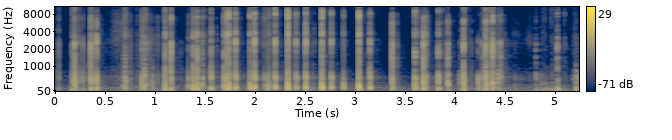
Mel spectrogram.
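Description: A textured cosmetic bag is tapped with about 28 quick, uneven taps in a fast-and-slow rhythm. Each tap is a short, dry, crinkly click with a soft low thud underneath and no ring. The result is a papery, shuffling-like texture at a low level.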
